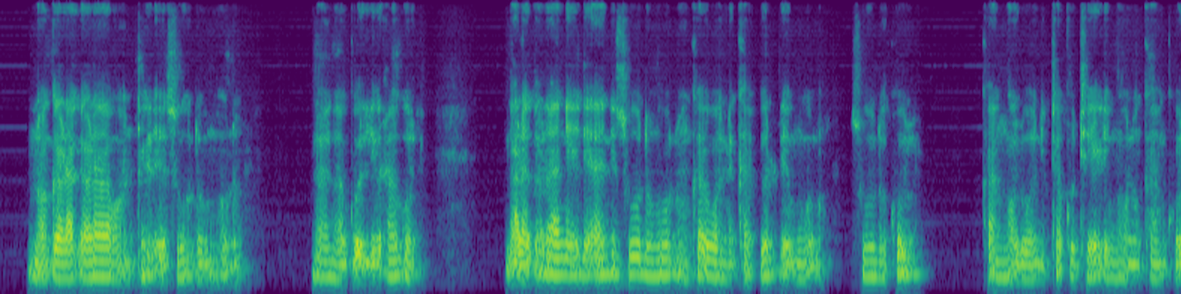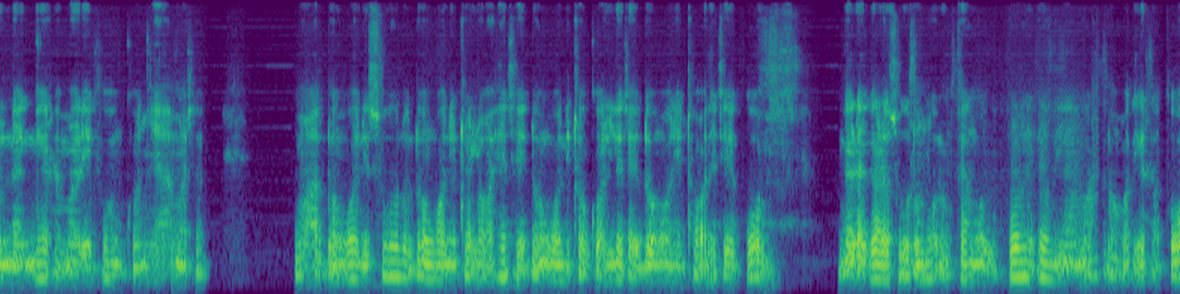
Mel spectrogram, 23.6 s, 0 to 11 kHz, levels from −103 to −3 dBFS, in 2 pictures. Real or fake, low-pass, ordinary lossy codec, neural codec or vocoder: fake; none; none; vocoder, 22.05 kHz, 80 mel bands, HiFi-GAN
